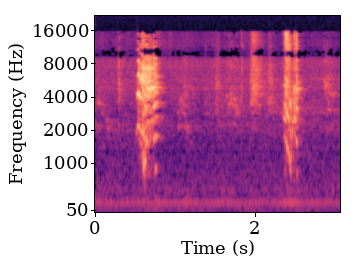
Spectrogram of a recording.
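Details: Two Crimson Rosella chicks, hand-fed and eating enthusiastically: two loud, raspy squawks about two seconds apart, with faint softer calls between and a steady low hum underneath.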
